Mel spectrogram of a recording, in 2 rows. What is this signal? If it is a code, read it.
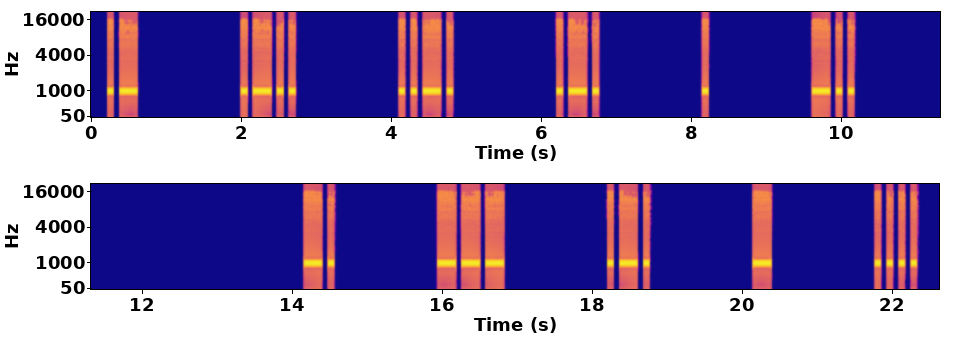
Morse code, heard as a keyed tone, about 15 wpm, spaced as for 5 wpm, 1000 Hz. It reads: ALFRED NORTH
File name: qotdfiles / 5wpm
